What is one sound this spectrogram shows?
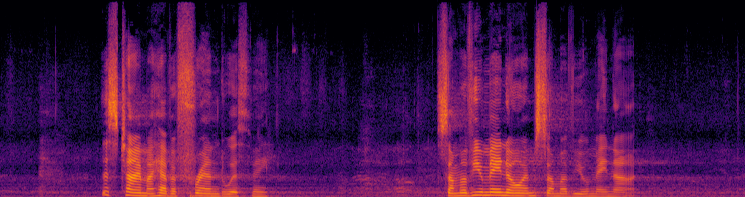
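An elderly woman speaks calmly into a microphone over loudspeakers.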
